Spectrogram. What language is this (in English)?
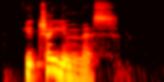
Kabyle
